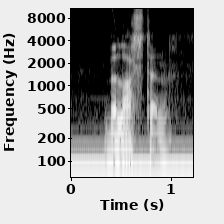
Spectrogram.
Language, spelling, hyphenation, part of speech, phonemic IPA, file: Dutch, belasten, be‧las‧ten, verb, /bəˈlɑstə(n)/, Nl-belasten.ogg
- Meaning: 1. to burden, to encumber 2. to charge (e.g. taxes), to tax or levy 3. to charge, to order, to invest 4. to incriminate, to charge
